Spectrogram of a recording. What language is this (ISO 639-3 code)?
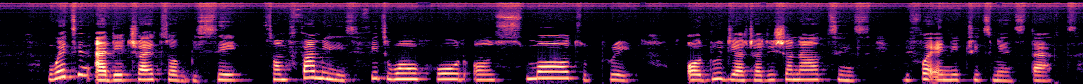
pcm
